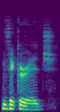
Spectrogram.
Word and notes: vicarage: American English

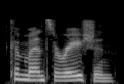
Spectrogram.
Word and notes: commensuration: British English

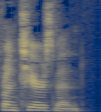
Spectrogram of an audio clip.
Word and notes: frontiersman: American English

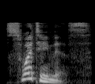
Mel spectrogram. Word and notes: sweatiness: British English

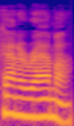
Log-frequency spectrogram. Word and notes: panorama: American English

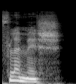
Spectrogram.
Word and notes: flemish: British English

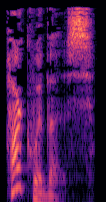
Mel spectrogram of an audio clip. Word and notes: harquebus: British English

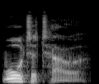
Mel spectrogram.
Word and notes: water tower: British English

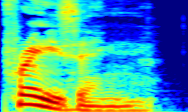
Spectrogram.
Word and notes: phrasing: British English

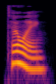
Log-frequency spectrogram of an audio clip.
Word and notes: towing: British English

